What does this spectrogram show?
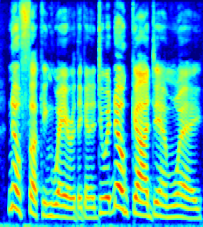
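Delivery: loud, emphatic disbelief; loudly incredulous, building; retold mounting disbelief. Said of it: "I was like".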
